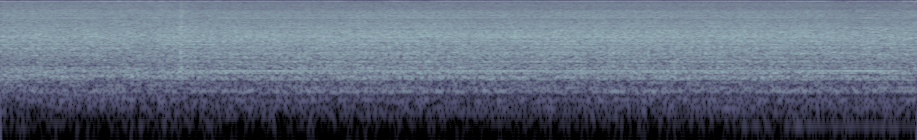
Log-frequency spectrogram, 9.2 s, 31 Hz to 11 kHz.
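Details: Dyson DC40 upright vacuum, salvaged from a skip after sitting outside (possible moisture), first power-up: steady, even whir with a high airy rush, no rattles, surging or choking; brushes rotate when tilted, motor running normally.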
